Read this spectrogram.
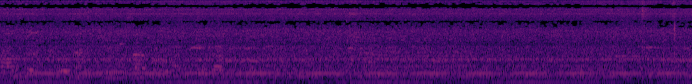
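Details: Budgerigar under veterinary treatment in an ICU incubator providing warmth, humidity and oxygen therapy: steady mechanical hum with low rumble and faint constant tone. ICU incubator running with oxygen therapy.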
